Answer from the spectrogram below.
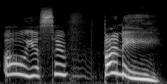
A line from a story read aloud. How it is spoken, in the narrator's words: exclaimed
